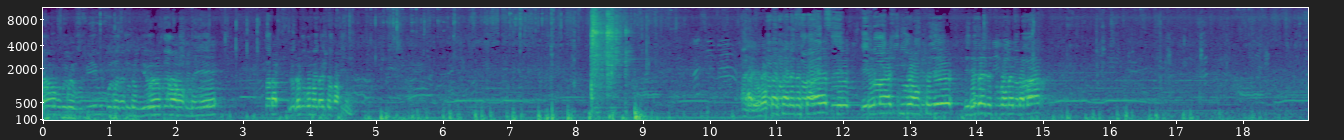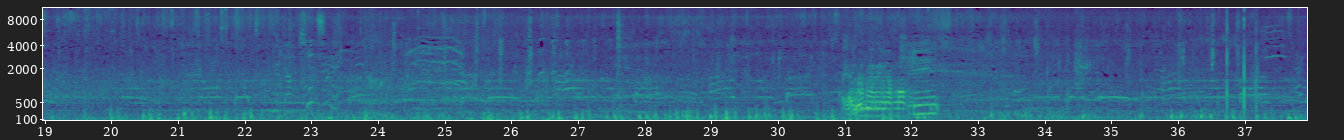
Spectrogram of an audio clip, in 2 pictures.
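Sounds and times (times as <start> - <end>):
hooves cantering on grass: 0.0 - 37.9.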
